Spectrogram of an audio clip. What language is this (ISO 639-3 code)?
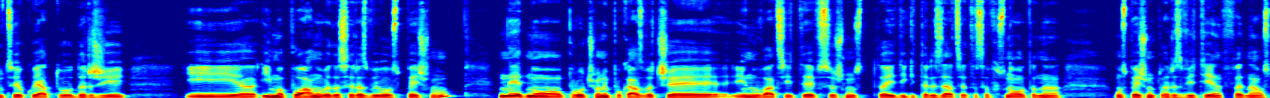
bul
